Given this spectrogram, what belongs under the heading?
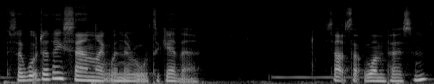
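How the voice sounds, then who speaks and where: A woman gently explaining and demonstrating vocal toning, pausing often with ums as she plays back tracks. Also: deep voice, lively intonation, gravelly, noisy background. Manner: gentle, hesitant with frequent ums.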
